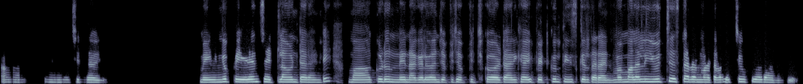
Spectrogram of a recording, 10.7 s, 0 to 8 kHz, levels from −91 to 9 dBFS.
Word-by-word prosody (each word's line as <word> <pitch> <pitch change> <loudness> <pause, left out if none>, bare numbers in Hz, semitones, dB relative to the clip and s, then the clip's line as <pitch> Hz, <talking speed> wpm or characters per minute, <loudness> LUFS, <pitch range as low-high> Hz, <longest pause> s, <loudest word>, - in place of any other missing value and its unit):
ఆ! - - -7 0.5
హ్మ్. 215 -1 -12
చిన్నవి. 210 -3 -3 1.3
మెయిన్‌గా 220 +3 +2
పేరెంట్స్ 235 +2 +4
ఎట్లా 230 +2 -1
ఉంటారంటే 220 +2 -2 0.3
మాకు 215 0 -2
కూడా 240 -1 +3
ఉన్నాయి 220 0 0
నగలు 215 +1 +1
అని 220 +1 -2
చెప్పి 220 0 -6
చెప్పించుకోవడానికి 220 0 0
అవి 225 +1 +1
పెట్టుకొని 225 +2 -2
తీసుకెళ్తారన్ 220 -3 0
మ 220 - +1
మనల్ని 235 +2 +3
యూస్ 250 -1 0
చేస్తారనమాట 230 -4 +2
వాళ్ళకి 220 -1 -4
చూపియడానికి. 220 -5 -2
220 Hz, 130 wpm, -22 LUFS, 215-230 Hz, 1.3 s, పేరెంట్స్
